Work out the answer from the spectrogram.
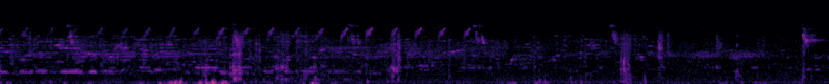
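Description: A bird calling in a fast run of short, high, downward-sliding notes, about three a second, that stops about seven seconds in. A few low thumps about three seconds in.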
